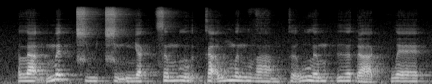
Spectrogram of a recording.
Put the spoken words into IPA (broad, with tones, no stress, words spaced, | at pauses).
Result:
la̰˧˨nmɛ˦˥t̚ t͡ɕɨ̤˨˩t͡ɕə̰˧˨n ɲa˨˩k̚sə˨˦mlṵ˧˨ə̯ka̰˧˥w mə˧nva̤ː˨˩mkə̰˧˥wlə˨˦m ʔɨ˧ə̯ɗaː˨˩k̚hwɛ˧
